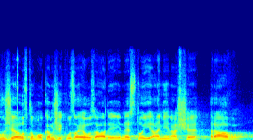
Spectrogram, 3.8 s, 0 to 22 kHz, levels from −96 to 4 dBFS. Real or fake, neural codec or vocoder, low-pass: fake; codec, 44.1 kHz, 7.8 kbps, Pupu-Codec; 14.4 kHz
